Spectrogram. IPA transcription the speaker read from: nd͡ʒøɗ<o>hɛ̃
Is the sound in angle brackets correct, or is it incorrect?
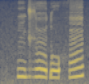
correct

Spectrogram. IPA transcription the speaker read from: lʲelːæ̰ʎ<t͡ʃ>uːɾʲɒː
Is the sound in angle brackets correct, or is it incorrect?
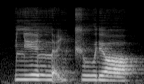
correct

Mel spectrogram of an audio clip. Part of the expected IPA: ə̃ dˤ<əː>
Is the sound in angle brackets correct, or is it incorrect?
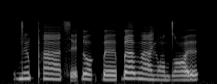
correct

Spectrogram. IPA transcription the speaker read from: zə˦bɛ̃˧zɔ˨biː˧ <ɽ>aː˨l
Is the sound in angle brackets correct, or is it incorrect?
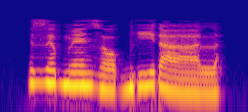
incorrect: ɾ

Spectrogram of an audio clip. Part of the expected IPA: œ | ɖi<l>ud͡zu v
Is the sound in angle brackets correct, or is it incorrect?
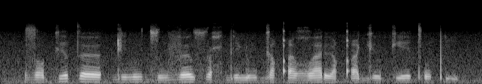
correct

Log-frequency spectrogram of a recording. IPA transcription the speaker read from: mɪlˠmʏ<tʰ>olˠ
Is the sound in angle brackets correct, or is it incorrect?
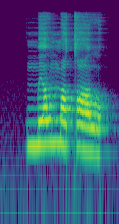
incorrect: tˤ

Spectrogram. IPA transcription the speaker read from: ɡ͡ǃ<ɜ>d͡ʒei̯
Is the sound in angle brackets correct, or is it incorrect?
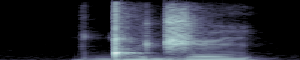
correct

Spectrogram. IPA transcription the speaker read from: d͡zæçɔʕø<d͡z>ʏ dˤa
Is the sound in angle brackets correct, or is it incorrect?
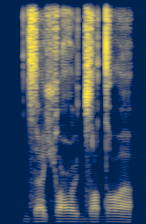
correct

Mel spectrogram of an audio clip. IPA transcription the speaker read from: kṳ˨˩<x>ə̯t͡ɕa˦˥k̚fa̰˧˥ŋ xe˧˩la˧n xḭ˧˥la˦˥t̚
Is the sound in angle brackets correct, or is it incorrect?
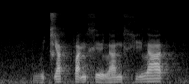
incorrect: none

